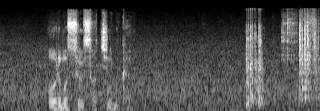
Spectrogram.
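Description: A phone receiver clicks down onto its hook.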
